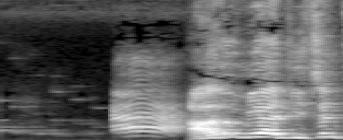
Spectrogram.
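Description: A faint run of short notes stepping downward in pitch, then a voice breaks in loudly about two-thirds of a second in, singing a held, wavering note.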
